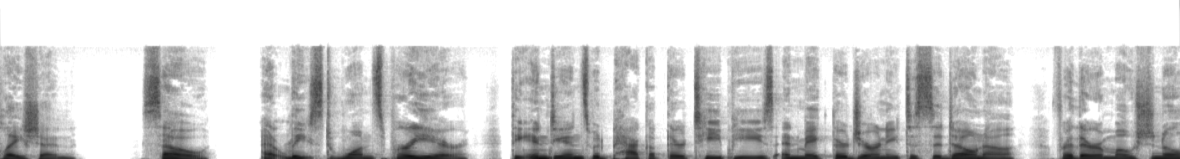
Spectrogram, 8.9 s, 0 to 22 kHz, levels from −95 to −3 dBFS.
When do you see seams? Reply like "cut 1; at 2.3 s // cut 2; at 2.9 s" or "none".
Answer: none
